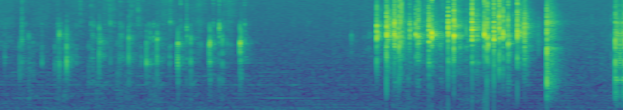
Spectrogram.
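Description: Faint scattered clicks and taps of things being handled close to the microphone, then, about four seconds in, nearly two seconds of loud dense rustling and crackling that ends in one sharp crack.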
